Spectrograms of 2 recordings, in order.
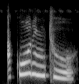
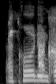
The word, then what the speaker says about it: according to: according to খ, খ, according to ক না, ক না, খ। অ্যাকর্ডিং টু। according according to according to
